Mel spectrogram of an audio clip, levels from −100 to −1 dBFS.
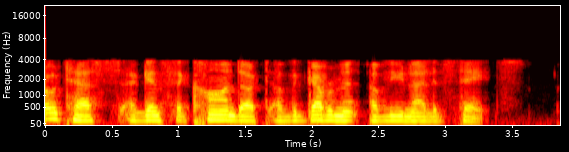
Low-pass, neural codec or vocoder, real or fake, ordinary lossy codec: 7.2 kHz; none; real; AAC, 16 kbps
